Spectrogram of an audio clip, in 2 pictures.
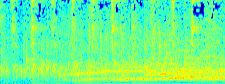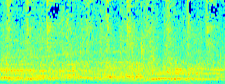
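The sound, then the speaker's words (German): A crowd claps and cheers, with rising whoops and yells over dense, steady applause that swells after the first second and stays loud to the end, over a low humming drone. “Vielen lieben Dank für diesen wie immer extrem authentischen Applaus.”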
